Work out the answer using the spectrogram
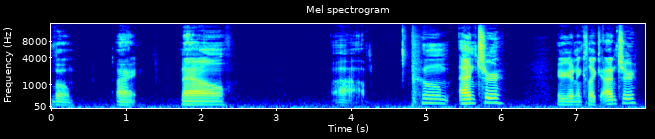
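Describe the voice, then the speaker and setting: A man giving a casual screen-recorded software tutorial, thinking aloud and correcting himself as he goes, slightly losing his voice. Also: lowish voice, animated, very slow, long pauses, clear, resonant tone, no room sound. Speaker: tutorial maker.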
